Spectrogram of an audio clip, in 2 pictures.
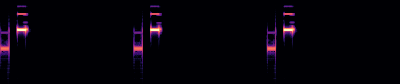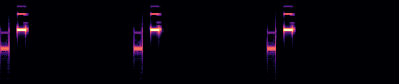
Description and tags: Science fiction alarm for radar or tracking an object. Synthesized with KarmaFX.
